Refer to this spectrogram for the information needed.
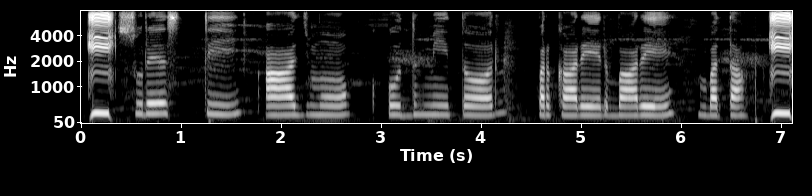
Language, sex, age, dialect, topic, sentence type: Magahi, female, 18-24, Northeastern/Surjapuri, banking, statement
